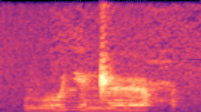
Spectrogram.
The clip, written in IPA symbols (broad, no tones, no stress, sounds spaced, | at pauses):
v o lʲ ɛ ŋ͡ǁ œ ħ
